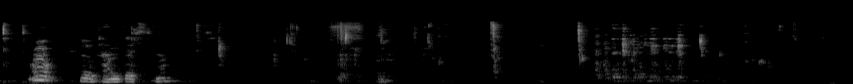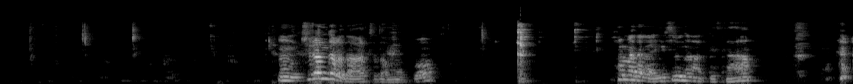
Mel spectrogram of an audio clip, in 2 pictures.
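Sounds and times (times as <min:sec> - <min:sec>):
wet chewing mouth clicks: 0:02.0 - 0:05.1, 0:06.9 - 0:08.1, 0:08.8 - 0:11.3, 0:13.0 - 0:13.6.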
